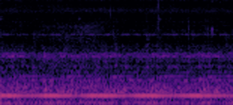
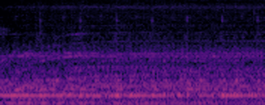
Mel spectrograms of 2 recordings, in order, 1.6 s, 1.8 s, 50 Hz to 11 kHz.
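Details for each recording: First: Sailrite sewing machine run on a 400 W modified sine wave inverter: steady mid-pitched motor whine with slight rhythmic surging and hesitation, suspected due to the inverter's low wattage. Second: Sailrite Worker Bee 110V sewing machine power pack running off a Duracell 3000 W modified sine wave inverter on a single 92 Ah deep cycle battery; slow speed and variable speed, quiet steady motor hum, very smooth, no issues.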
